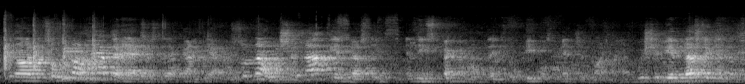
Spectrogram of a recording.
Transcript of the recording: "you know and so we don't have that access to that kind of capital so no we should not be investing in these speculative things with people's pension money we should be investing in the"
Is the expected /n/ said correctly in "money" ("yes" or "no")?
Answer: no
